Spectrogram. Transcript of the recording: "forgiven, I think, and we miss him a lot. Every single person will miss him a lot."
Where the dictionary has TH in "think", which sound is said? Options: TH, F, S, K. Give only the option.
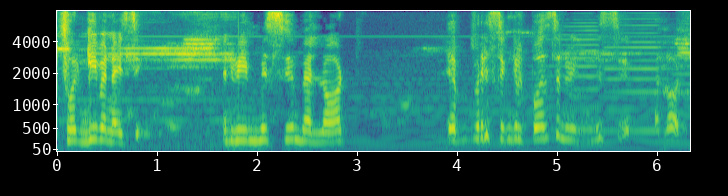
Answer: S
